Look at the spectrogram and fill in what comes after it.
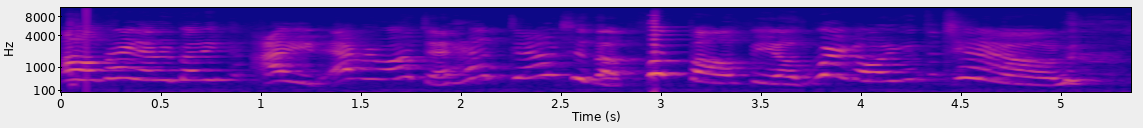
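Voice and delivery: very high, very loud shout over a loudspeaker. [name] addresses everyone over the loudspeaker; [name] yelling over loudspeaker. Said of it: "I'm sorry for yelling".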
